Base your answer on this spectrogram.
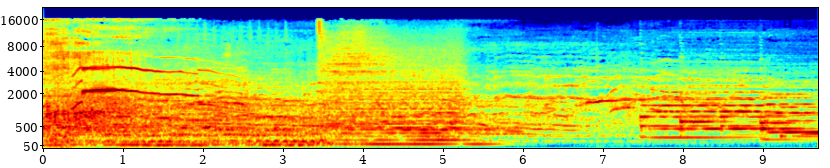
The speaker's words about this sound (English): Not even the countless screams of men, women, and children across Holman were enough to deter his focus.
